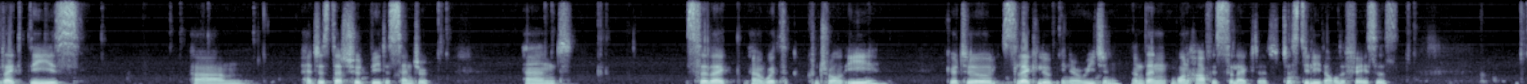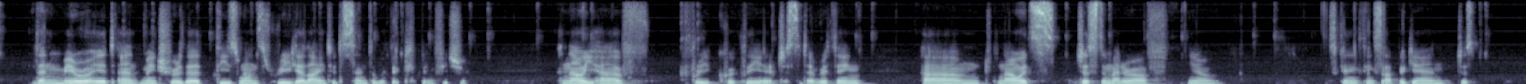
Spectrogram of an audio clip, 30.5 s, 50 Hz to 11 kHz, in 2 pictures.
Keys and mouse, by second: 1.8-3.0 middle drag, 3.0 s, 4.5-5.6 drag, 6.3 z, 7.3 ctrl+e, 8.8 ctrl+e, 8.8 click, 12.1 x, 14.2-16.1 drag, 16.1 z, 16.5-19.5 drag, 17.2 g, 18.9 g, 19.5 z, 20.5 a, 20.6 a, 23.9 Tab, 24.3 Tab, 24.6 a, 24.8 a, 28.3 Tab.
